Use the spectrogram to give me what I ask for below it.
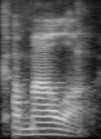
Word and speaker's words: Kamala: day attain Perfection with his leadership and Kam Kamala I found out how to say it now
